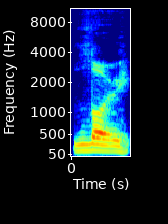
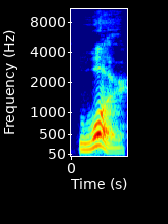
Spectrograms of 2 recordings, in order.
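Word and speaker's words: Ło: But because I have a Polish last name, a lot of people don't know this, but low is not pronounced low in Polish. It's pronounced wo, like W-O.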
